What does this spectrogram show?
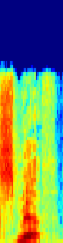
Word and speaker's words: Smythe: It's pronounced Smith. I've always taken as a rule of thumb to default to Smith, especially if they're a Brit. And I think it's pretty exclusively a British spelling.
